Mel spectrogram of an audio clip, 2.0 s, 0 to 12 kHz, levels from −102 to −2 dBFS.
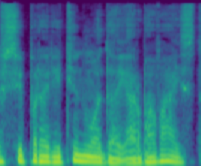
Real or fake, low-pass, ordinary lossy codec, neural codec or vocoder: real; 10.8 kHz; AAC, 48 kbps; none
